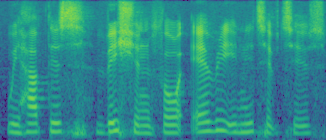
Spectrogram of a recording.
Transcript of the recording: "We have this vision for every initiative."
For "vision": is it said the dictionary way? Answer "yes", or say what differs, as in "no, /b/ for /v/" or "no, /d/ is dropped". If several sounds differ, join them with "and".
no, /ʃ/ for /ʒ/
